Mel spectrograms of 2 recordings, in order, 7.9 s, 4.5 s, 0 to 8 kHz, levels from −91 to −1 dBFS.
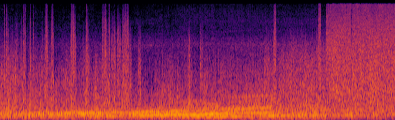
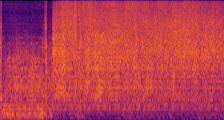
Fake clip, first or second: second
